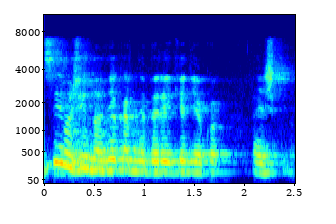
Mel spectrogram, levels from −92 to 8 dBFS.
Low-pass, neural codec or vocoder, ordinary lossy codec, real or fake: 7.2 kHz; none; MP3, 48 kbps; real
